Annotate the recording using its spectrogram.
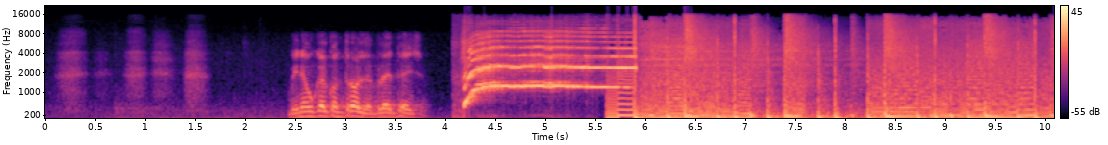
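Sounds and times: woman screaming: 4.1 - 5.9
electronic music with heavy beat: 5.7 - 10.0.

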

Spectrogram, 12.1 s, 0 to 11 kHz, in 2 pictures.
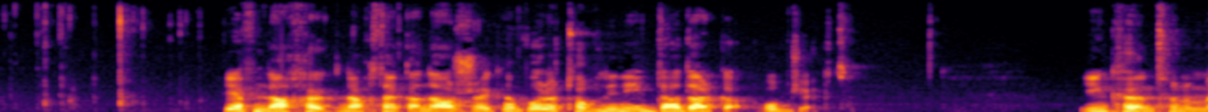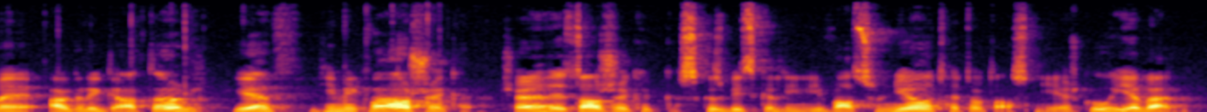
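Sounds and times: keyboard or mouse clicks: 0.0 - 1.1
man speaking: 1.1 - 4.4, 5.4 - 12.0.

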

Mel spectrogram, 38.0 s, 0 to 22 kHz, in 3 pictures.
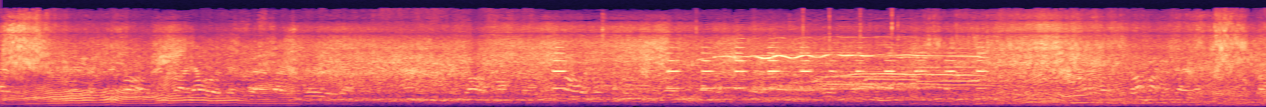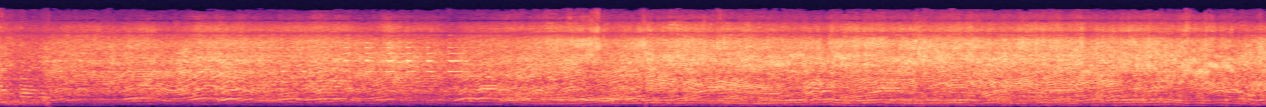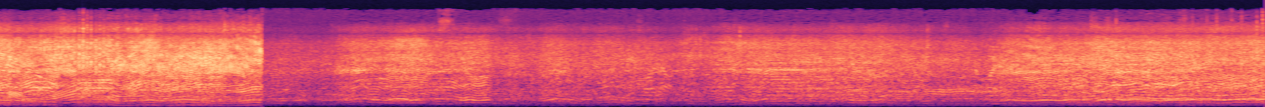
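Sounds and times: dirt bike engines revving: 0.0 - 37.9.

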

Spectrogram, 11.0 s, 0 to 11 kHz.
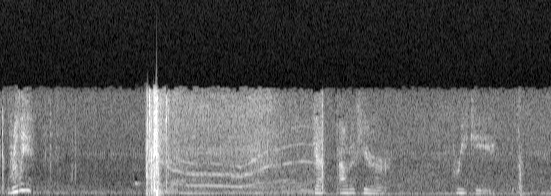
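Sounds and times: electric car window motor whining: 3.0 - 6.4.

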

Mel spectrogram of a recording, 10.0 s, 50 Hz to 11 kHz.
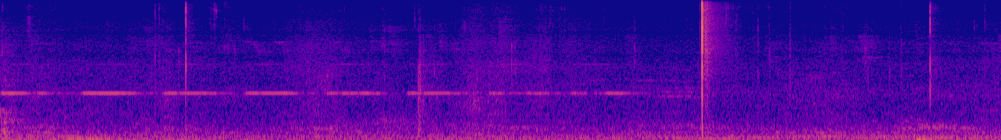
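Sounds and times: green bean snapping: 7.0 - 7.4.

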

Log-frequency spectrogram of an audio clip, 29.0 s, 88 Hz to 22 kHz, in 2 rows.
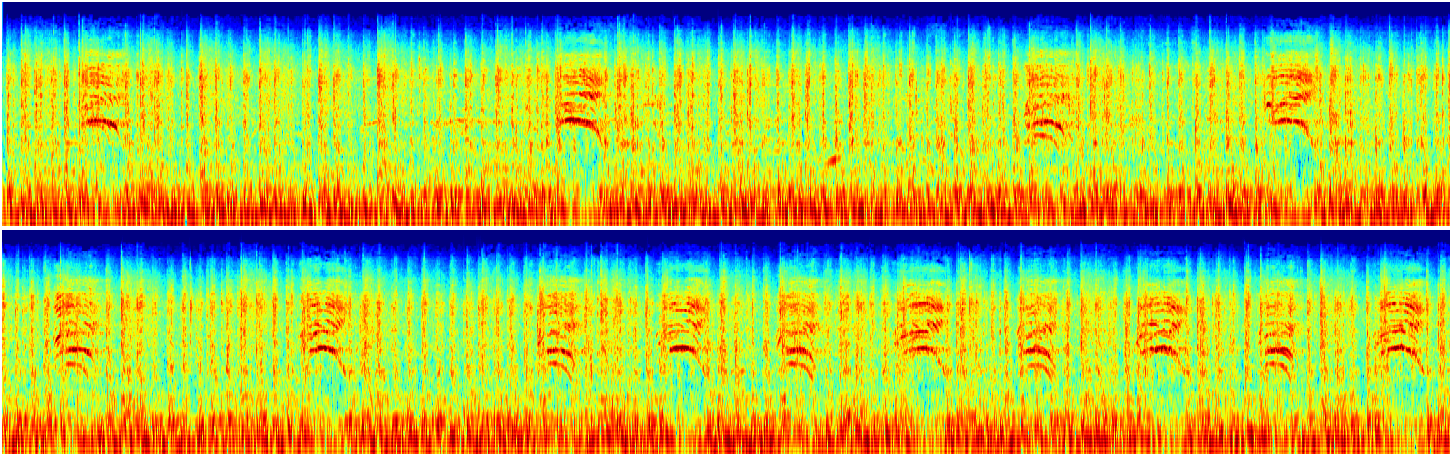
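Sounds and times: barrel drums struck rapidly: 0.0 - 28.9.

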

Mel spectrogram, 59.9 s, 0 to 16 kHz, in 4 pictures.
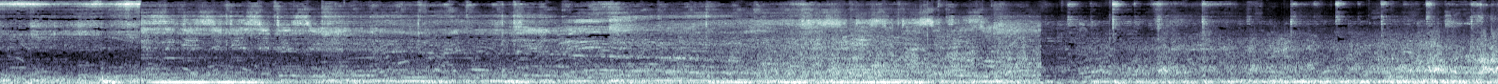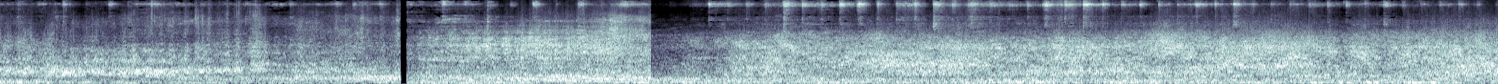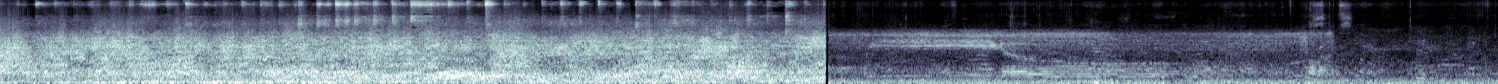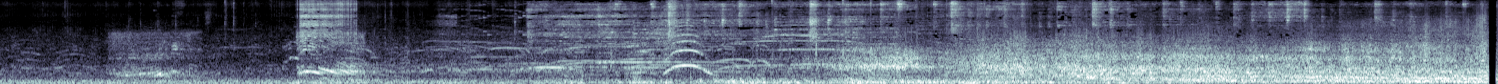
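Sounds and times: jet flying low overhead: 0.0 - 59.9
music over loudspeakers: 1.4 - 10.4.

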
